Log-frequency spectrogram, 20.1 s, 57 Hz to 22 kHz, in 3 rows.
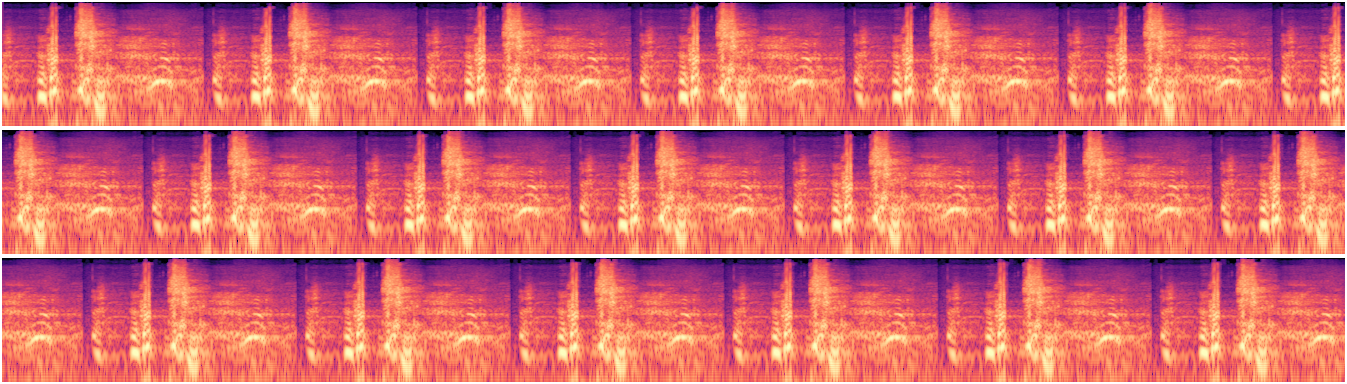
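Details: Jungwoo of NCT sneezing, 2018: one short sneeze repeated about once a second with light laughter mixed in; an ordinary sneeze.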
